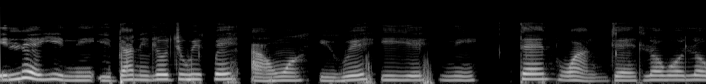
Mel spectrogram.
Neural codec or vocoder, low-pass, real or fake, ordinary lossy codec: none; 7.2 kHz; real; none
